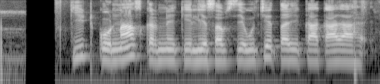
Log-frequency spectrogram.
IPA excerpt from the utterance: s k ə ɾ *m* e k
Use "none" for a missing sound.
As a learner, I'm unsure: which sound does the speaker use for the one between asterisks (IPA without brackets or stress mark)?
n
